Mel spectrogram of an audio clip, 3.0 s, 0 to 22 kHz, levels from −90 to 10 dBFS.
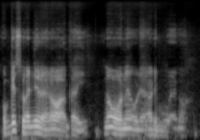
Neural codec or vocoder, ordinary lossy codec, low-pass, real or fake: codec, 44.1 kHz, 2.6 kbps, DAC; none; none; fake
